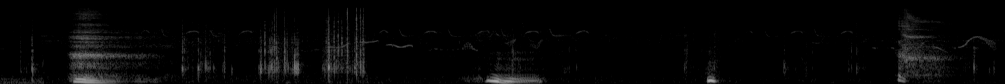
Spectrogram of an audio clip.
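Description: Cartoon woodland ambience with faint small birds chirping, broken by two short low groans that fall in pitch, about a second in and again about five seconds in, and a few light clicks.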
